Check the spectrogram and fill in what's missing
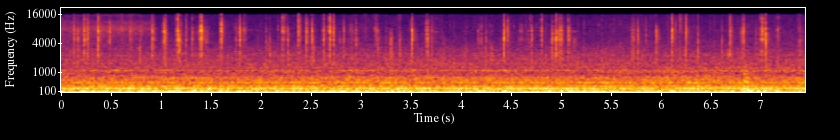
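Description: Long acrylic nails tap and scratch along the ridges of a small solid beeswax candle shaped like a ribbed beehive, held in one hand. Quick, soft, dry clicks and light scratchy taps patter unevenly over a steady low hum.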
